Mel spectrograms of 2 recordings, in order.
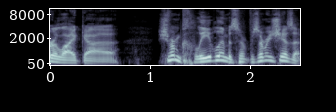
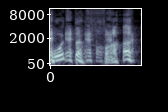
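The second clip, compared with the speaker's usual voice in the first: laughing disbelief; 8 semitones higher, slower than usual. Retold or imitated. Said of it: "I'm like".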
